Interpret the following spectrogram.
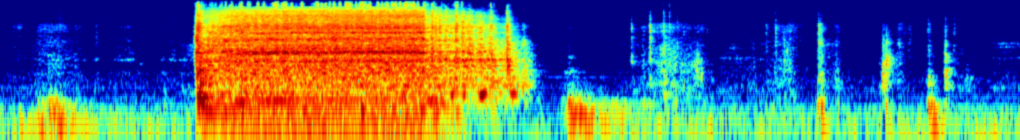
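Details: Snowblower that won't start after sitting all summer: a single harsh cranking burst of about three seconds, then silence; the engine cranks but never catches.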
